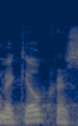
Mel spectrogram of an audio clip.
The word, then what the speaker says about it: McGilchrist: Am I pronouncing Ian it? McGilchrist.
